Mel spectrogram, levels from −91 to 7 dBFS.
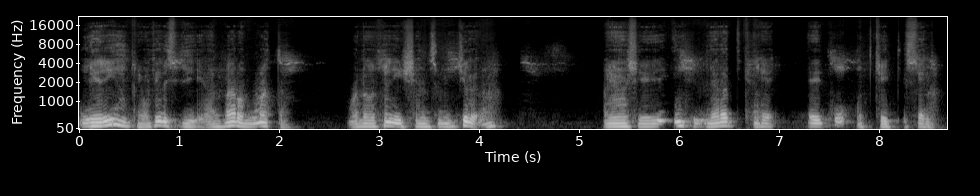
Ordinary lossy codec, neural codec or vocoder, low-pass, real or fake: none; codec, 44.1 kHz, 1.7 kbps, Pupu-Codec; none; fake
